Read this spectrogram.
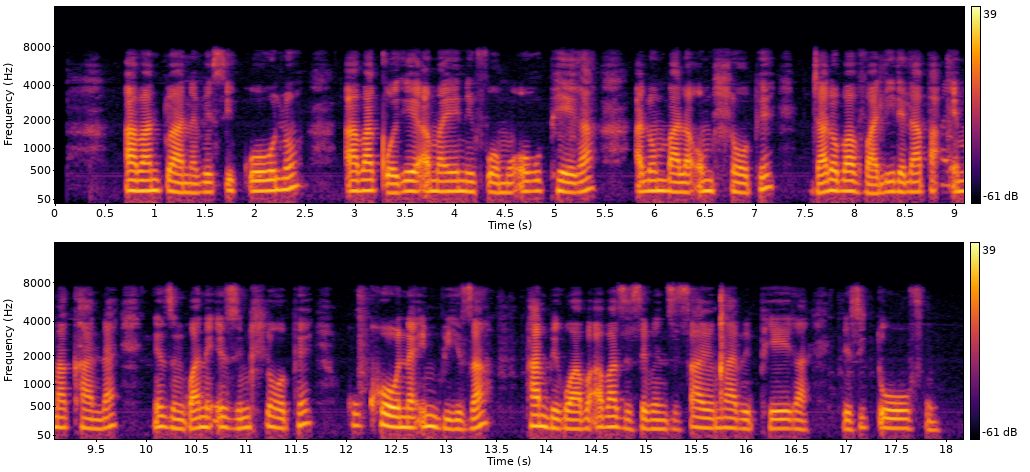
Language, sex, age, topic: North Ndebele, male, 36-49, education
